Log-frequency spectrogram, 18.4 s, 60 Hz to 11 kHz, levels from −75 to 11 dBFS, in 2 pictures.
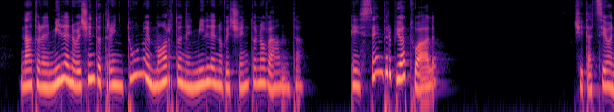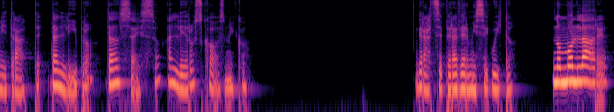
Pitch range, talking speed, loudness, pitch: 175-240 Hz, 80 wpm, -15 LUFS, 205 Hz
